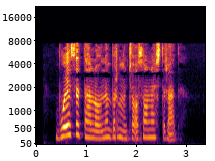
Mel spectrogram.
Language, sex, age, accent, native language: Uzbek, female, 25-34, Andijon, Uzbek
